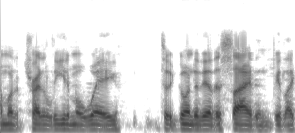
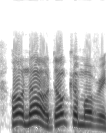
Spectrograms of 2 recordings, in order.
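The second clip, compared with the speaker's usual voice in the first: higher, louder hammed-up fake alarm; badly faked panic; 10 semitones higher, 7 dB louder than usual. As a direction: overplay a poor bluff that he's hiding something. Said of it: "just more like".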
